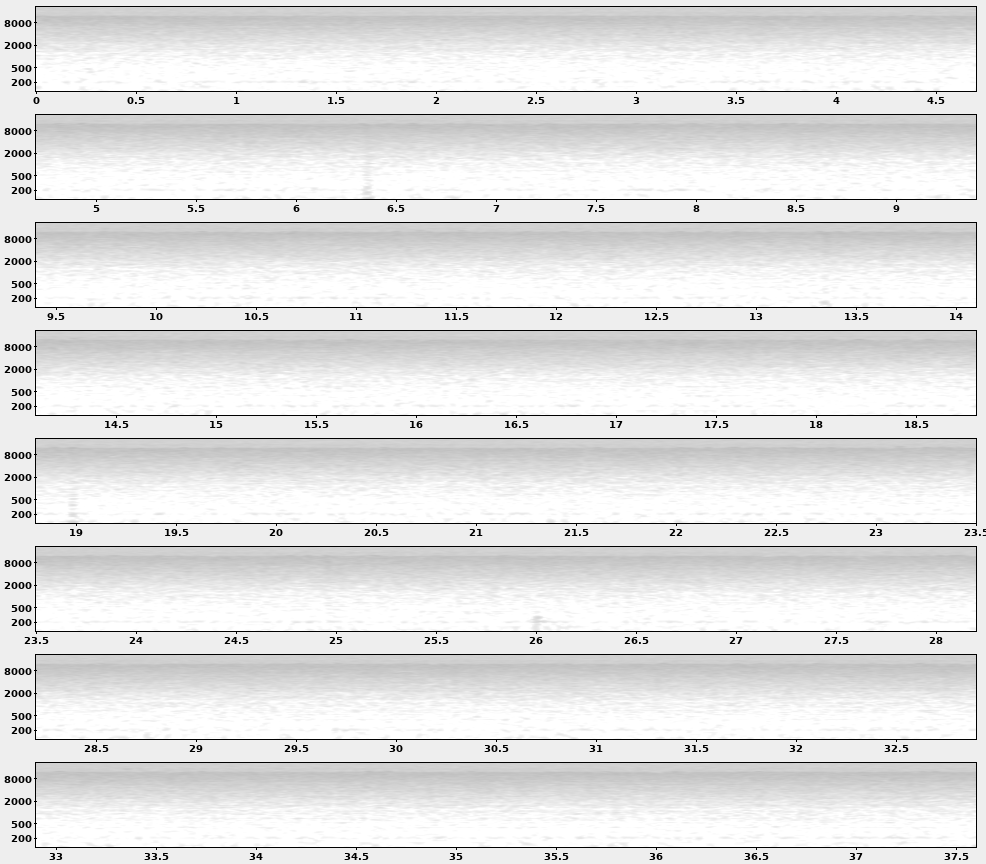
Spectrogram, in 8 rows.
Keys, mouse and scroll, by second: 1.0 scroll down 1, 7.7 click, 26.5 right click, 28.6 right click, 29.3 right click, 32.8 click.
